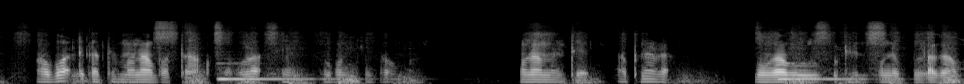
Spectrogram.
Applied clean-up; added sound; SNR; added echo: neural mask model RNNoise.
